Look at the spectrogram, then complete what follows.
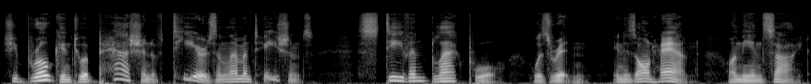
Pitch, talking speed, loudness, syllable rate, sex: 125 Hz, 150 wpm, -22 LUFS, 4.6 syllables/s, male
